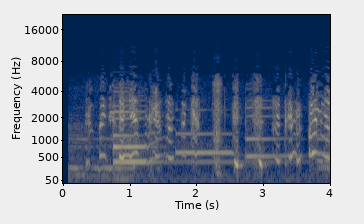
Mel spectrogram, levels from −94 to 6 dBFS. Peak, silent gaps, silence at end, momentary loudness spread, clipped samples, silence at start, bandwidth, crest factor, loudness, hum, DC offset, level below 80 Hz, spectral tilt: -16 dBFS; none; 0 s; 10 LU; under 0.1%; 0.1 s; 10.5 kHz; 18 dB; -32 LUFS; none; under 0.1%; -68 dBFS; -4 dB/octave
